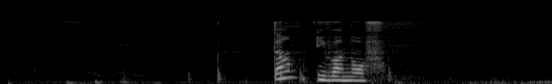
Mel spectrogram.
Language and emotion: Russian, neutral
